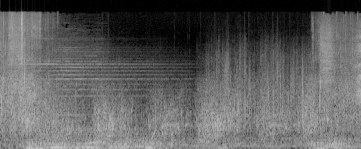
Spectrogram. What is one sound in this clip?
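Muffled bubbling is heard underwater.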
